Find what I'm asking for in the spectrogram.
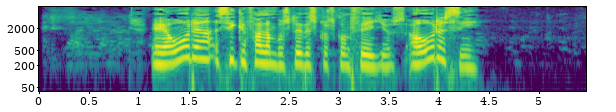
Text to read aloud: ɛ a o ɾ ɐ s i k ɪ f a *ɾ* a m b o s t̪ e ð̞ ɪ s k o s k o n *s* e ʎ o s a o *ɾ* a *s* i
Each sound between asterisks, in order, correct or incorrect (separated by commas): incorrect, incorrect, correct, correct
